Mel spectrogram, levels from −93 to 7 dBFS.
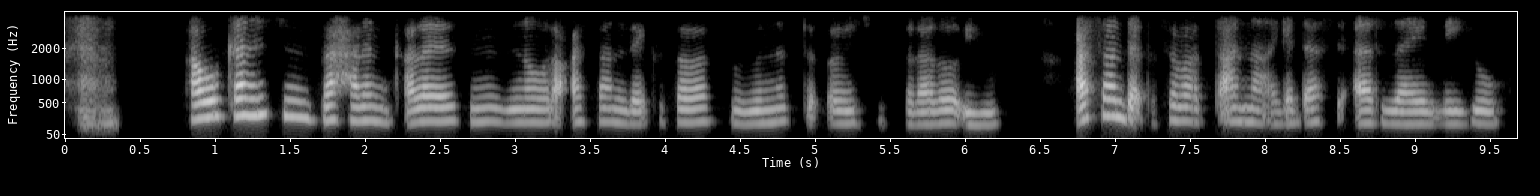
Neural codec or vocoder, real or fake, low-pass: codec, 24 kHz, 0.5 kbps, DualCodec; fake; 3.6 kHz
